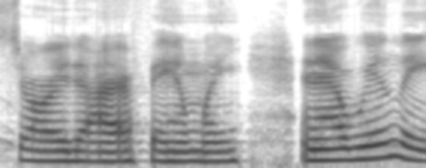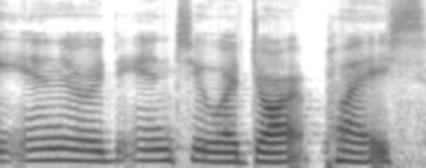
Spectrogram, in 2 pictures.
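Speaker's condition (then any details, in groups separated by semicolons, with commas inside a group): ALS; recently diagnosed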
